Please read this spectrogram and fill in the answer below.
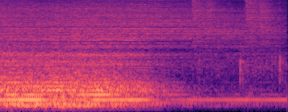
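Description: Live worship band (guitars, bass, drums, keyboard) ending a song on a held chord that fades away about a second in, leaving a faint low tone lingering.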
